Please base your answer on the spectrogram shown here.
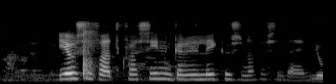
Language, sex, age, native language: Icelandic, female, 15, Icelandic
